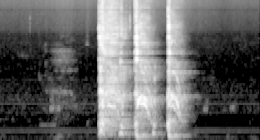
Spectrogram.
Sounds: Cough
